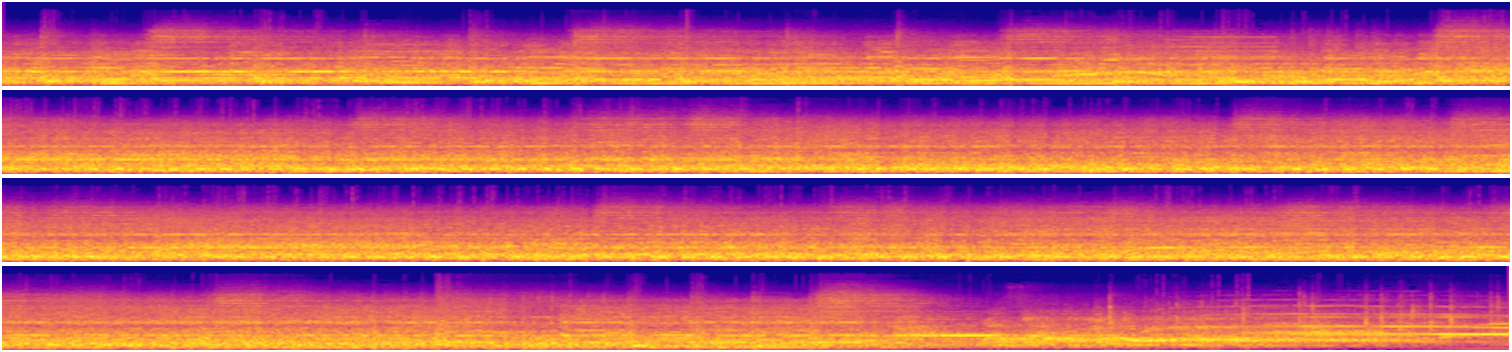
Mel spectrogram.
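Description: Black metal band playing live: distorted electric guitars, a drum kit with repeated cymbal crashes, and vocals. Near the end the full band drops out and sliding, bending guitar tones ring on.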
